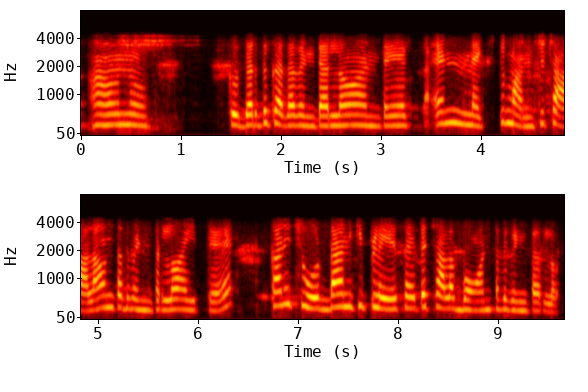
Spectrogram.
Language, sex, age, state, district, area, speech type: Telugu, female, 18-30, Andhra Pradesh, Eluru, rural, conversation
